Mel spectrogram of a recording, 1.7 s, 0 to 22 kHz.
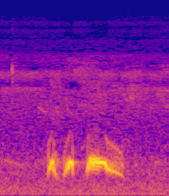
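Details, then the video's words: Spotted dove kept as a trapping decoy, 20 April 2020: one phrase of two short rounded coos running into a long, slowly falling croo, clear against quiet background. "Bẫy Chim cu gáy bằng mồi đất"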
